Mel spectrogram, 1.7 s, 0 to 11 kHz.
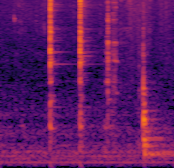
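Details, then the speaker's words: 2003-2008 Toyota Matrix rear drum brake during adjustment after hub bearing replacement: two sharp light clicks then a duller tick as the star-wheel adjuster ratchets; self-adjuster clicking normally. "That's the sound of our adjustment lever doing its job."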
